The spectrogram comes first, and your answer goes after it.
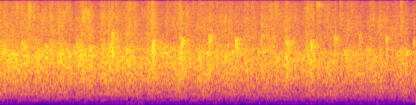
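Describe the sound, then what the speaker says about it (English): Steady, dense audience applause fills a piano recital hall, an even wash of many hands clapping at constant loudness with no voices on top. "One more big round of applause."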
